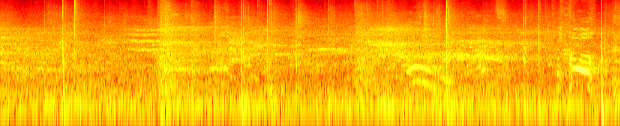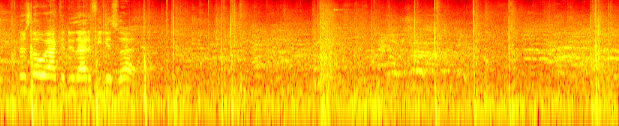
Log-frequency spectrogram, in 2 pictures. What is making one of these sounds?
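Basketball sneakers squeak on the court floor.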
